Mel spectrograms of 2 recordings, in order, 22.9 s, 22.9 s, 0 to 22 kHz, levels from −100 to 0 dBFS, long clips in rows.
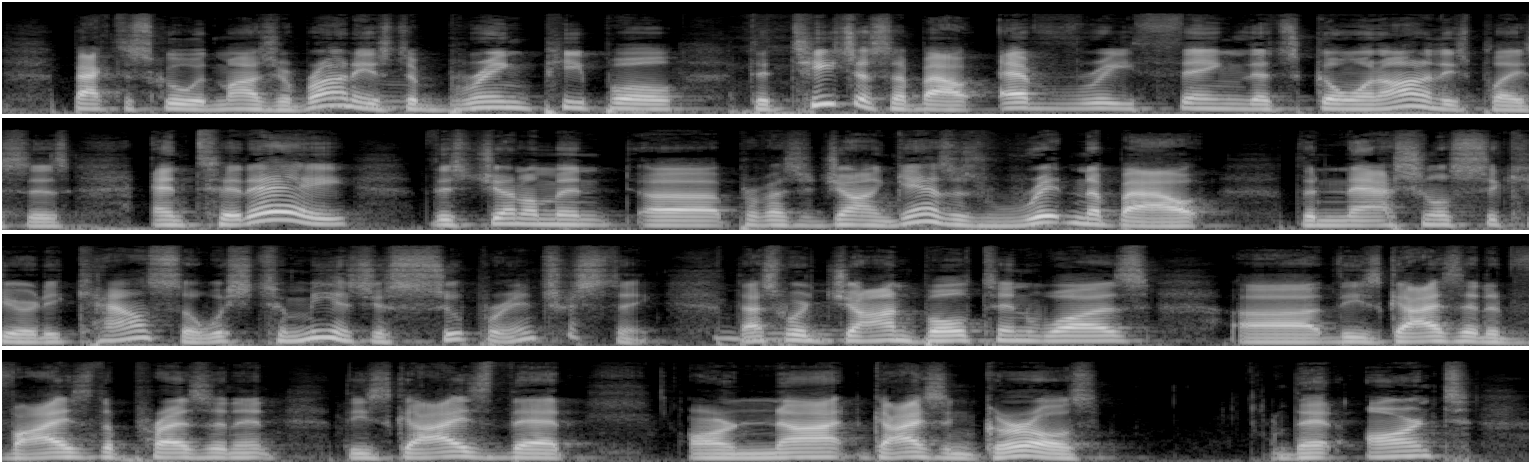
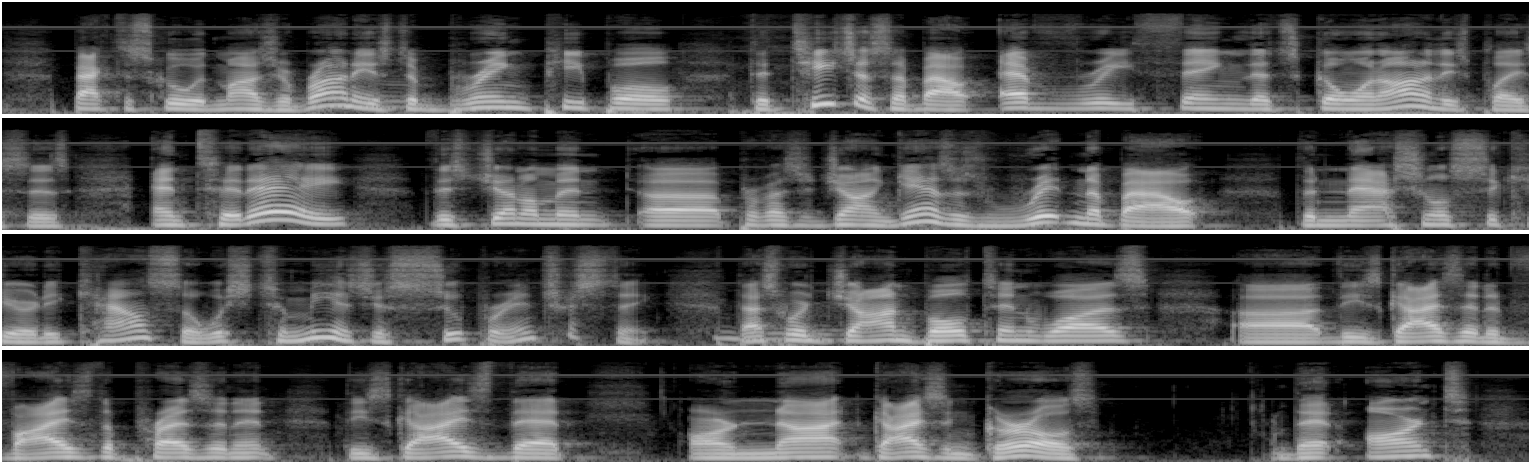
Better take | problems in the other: first | high-pitched whine; faint; throughout; 9.5 kHz, 35 dB below the speech

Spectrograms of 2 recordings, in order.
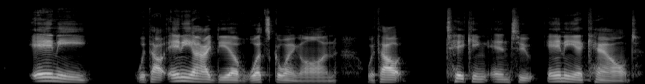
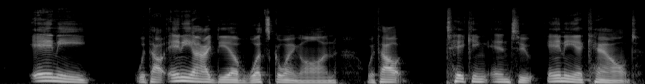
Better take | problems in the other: second | thin; very; fading below 500 Hz

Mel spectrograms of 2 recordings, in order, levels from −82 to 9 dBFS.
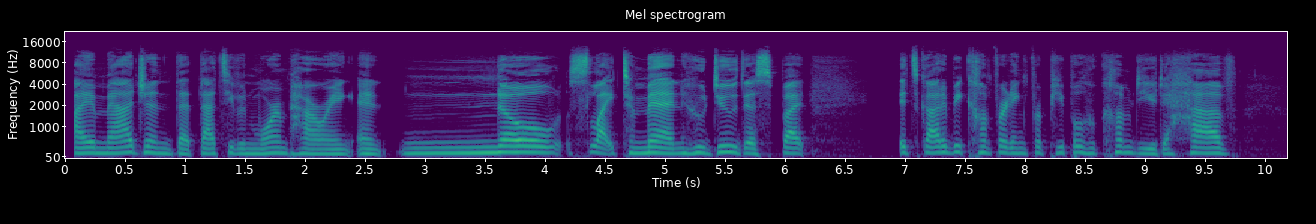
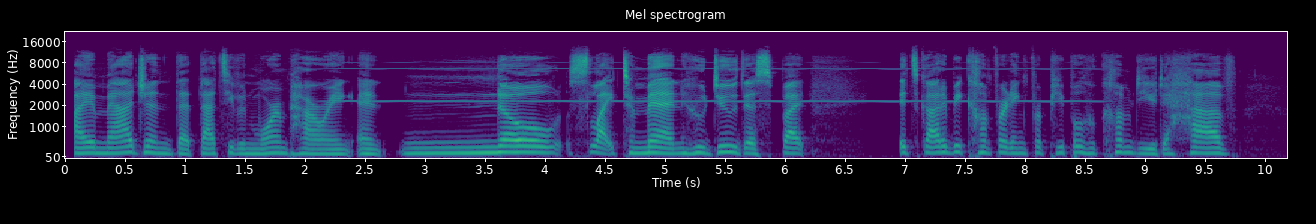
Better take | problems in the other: first | high-pitched whine; noticeable; from 2 to 8.5 s; 2.5 kHz, 15 dB below the speech

